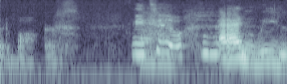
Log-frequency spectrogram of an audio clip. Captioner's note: laughter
